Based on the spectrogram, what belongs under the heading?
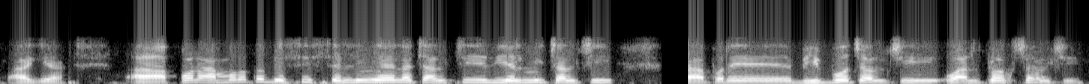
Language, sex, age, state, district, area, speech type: Odia, male, 18-30, Odisha, Puri, urban, conversation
